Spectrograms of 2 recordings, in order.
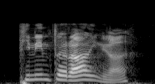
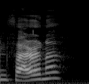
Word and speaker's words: Pininfarina: Pininfarina. – I think you had it right. – I think I skipped a syllable in Pininfarina? – There. Pininfarina?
